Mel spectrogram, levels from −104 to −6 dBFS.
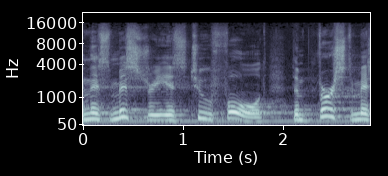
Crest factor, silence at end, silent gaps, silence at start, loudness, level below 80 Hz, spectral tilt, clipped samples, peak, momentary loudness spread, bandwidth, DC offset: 14 dB; 0 s; none; 0 s; -28 LUFS; -62 dBFS; -5 dB/octave; under 0.1%; -14 dBFS; 8 LU; 16 kHz; under 0.1%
